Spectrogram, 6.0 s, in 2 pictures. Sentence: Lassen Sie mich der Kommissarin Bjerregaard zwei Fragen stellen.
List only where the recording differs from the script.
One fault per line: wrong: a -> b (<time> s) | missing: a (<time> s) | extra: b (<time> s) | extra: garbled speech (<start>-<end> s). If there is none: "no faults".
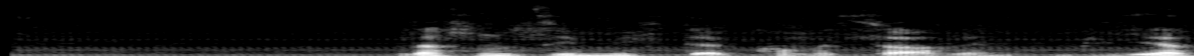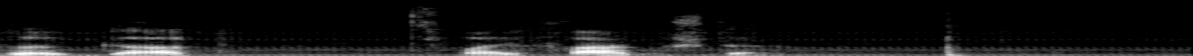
no faults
